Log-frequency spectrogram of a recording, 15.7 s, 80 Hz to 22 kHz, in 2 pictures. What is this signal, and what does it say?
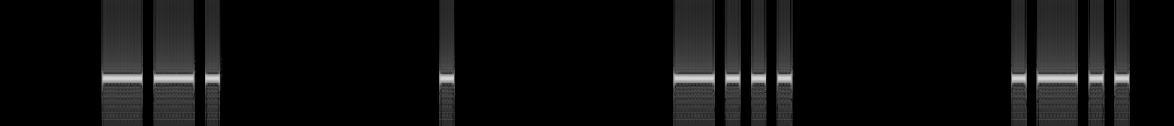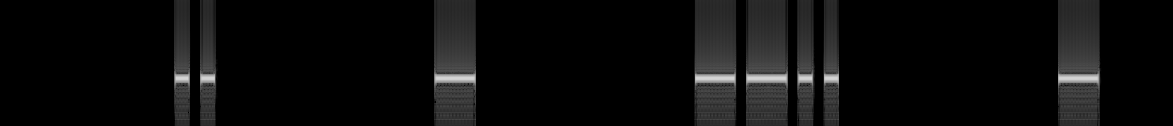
Morse code, heard as a keyed tone, about 14 wpm, spaced as for 5 wpm, 680 Hz. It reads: GEBLITZT
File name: Witz-05-August-2025-25-F70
